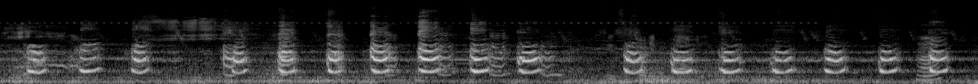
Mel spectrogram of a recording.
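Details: Seals arguing with one another over a spot on the rocks, giving strange repeated yelping calls, about two per second, each a short harmonic bark with a dipping pitch, in steady bursts with brief pauses.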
